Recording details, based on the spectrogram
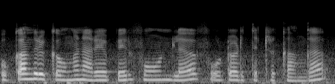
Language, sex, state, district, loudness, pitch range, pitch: Tamil, female, Tamil Nadu, Chennai, -19 LUFS, 195-220 Hz, 205 Hz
